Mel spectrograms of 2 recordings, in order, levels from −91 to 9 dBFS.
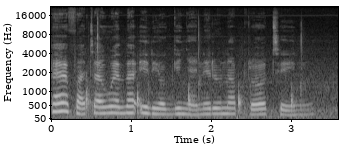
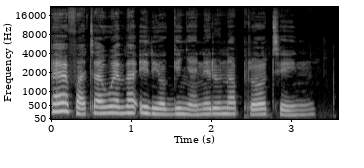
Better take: second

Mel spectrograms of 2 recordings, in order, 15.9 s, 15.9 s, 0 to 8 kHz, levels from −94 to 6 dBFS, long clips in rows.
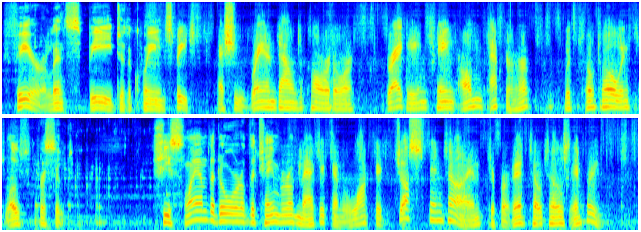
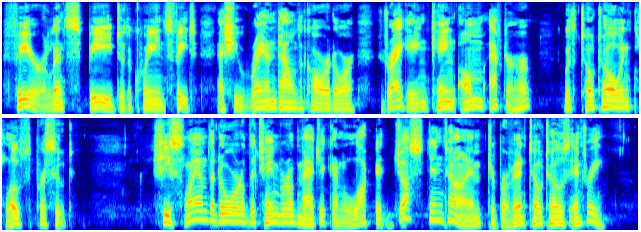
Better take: second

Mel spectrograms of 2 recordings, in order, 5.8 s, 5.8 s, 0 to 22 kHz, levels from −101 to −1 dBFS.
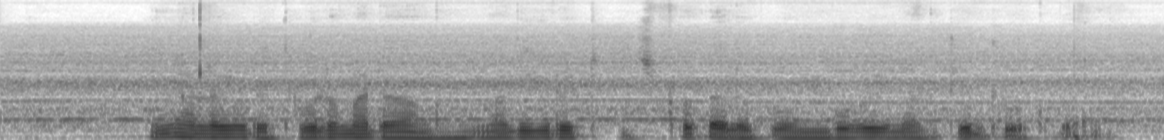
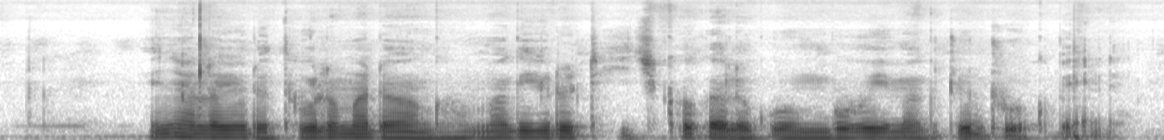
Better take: second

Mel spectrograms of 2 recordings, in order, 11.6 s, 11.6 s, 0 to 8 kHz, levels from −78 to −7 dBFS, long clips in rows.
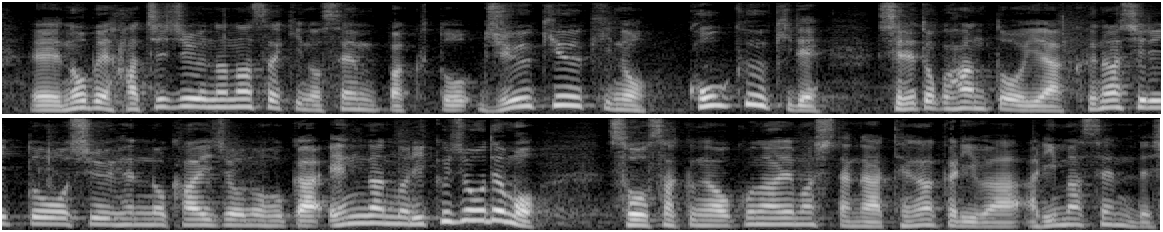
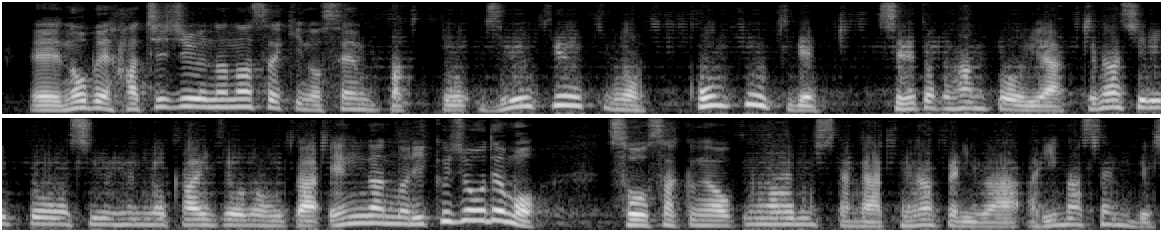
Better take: first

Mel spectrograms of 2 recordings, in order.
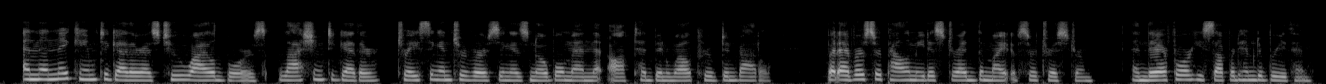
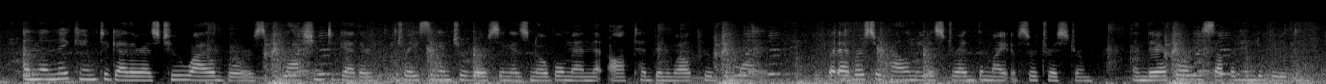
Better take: first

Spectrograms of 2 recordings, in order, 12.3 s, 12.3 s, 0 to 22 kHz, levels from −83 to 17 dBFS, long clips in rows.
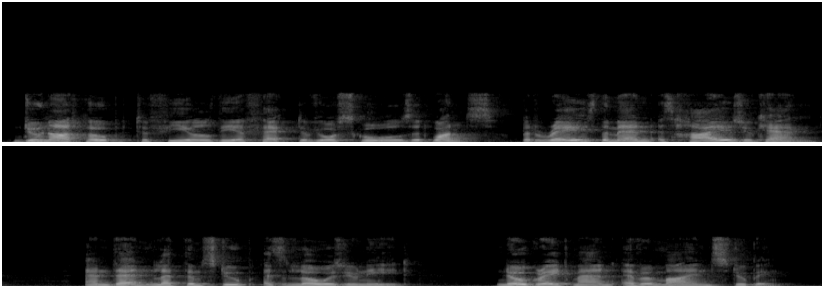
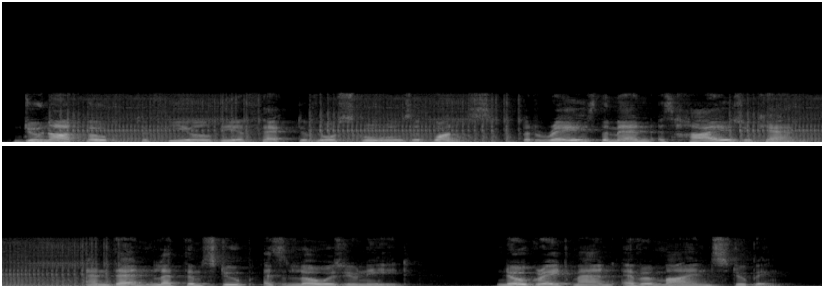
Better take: first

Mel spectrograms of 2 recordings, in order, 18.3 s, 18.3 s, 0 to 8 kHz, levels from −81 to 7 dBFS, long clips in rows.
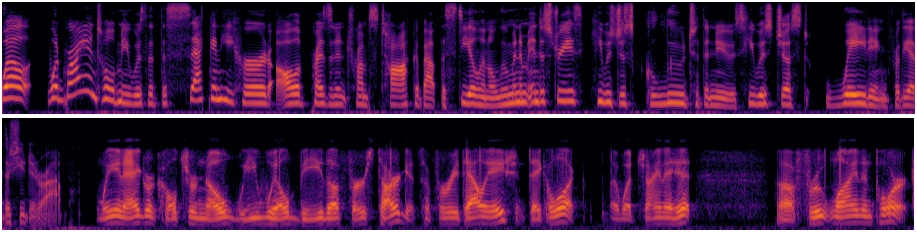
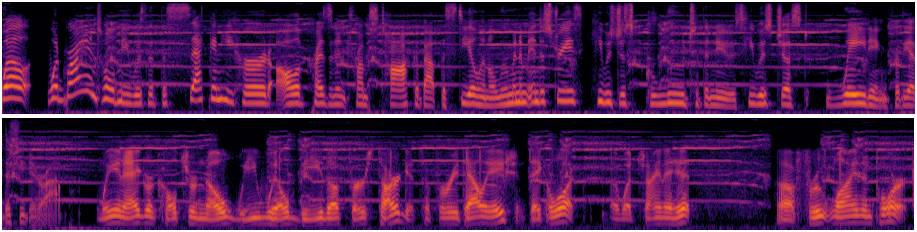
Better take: first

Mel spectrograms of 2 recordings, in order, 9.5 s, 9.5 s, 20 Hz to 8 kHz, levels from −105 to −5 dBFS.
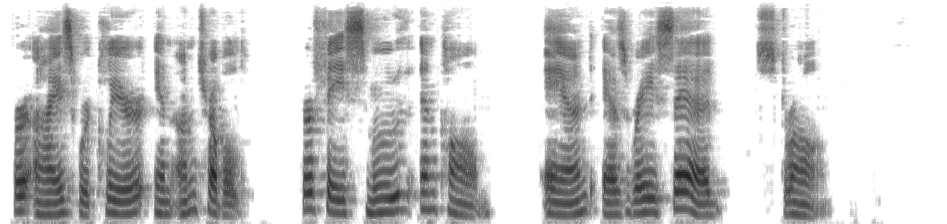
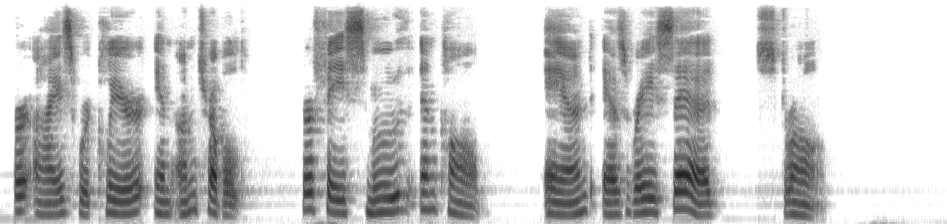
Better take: first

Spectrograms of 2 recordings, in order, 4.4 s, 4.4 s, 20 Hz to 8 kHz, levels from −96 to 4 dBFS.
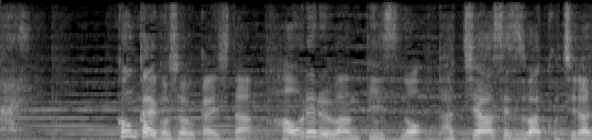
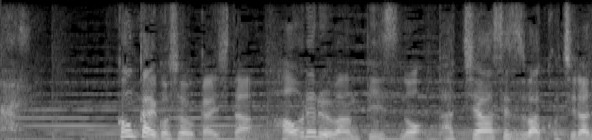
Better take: second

